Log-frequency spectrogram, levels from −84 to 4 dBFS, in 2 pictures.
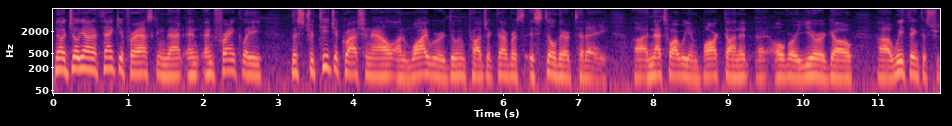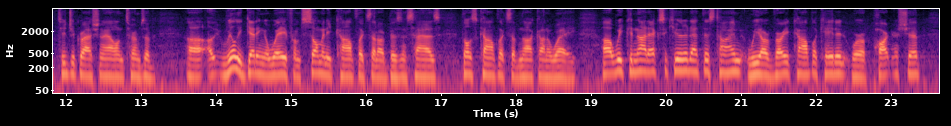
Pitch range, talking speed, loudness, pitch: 115-140 Hz, 205 wpm, -17 LUFS, 125 Hz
